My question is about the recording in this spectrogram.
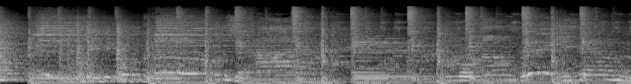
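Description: Live rock band playing: a drum kit keeping a steady beat under electric guitar and bass guitar.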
